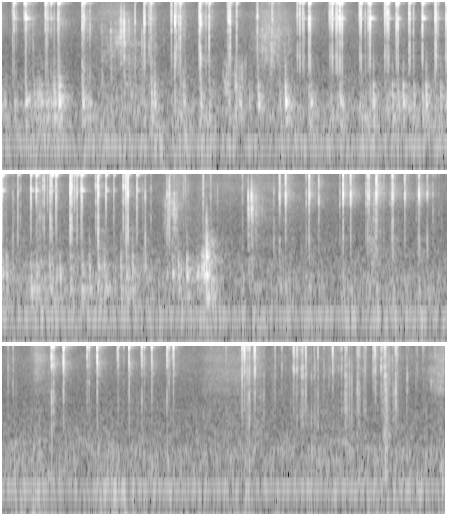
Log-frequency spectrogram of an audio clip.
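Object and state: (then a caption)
Glass perfume bottle. Long nails tap rapidly on the sides and base of a square glass perfume bottle filled with liquid, first while it sits on a table and then while it is held. The taps are crisp, bright clicks with almost no ring, over a faint low hum. They are louder and denser in the first half, then grow softer and sparser.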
